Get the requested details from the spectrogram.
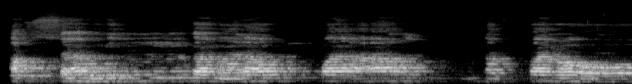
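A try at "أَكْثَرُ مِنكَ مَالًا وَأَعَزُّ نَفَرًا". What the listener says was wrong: Ma ada alifnya, ma panjangin. Mala ada alifnya. Aktsaru minka malan. Wa a'azzu nafara.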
